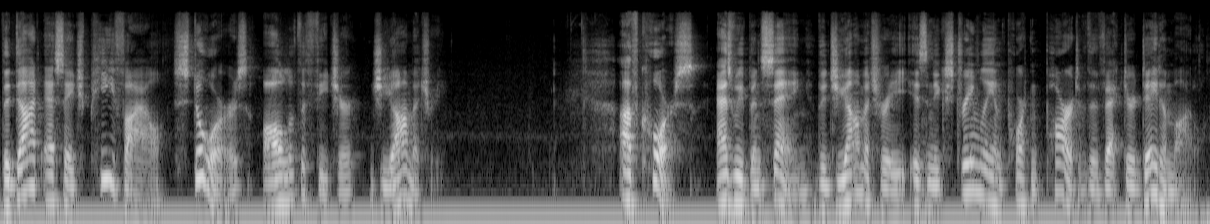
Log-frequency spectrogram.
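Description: A man's voice: mid-range voice, big pitch swings, a little slow, fairly bright tone. A man in his thirties giving an explanatory video lecture as an instructor, emphatically restating and rephrasing his points for clarity.

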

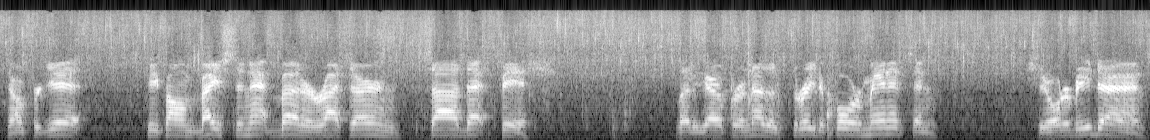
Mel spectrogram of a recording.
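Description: A man's voice: a little high, slow, a little hiss or hum, poor audio. Folksy Southern man cooking at home. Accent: Southern American. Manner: folksy, relaxed, talks to viewers as "guys". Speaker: cooking channel host. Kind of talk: casual cooking demonstration. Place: home kitchen, indoors. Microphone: phone camera.

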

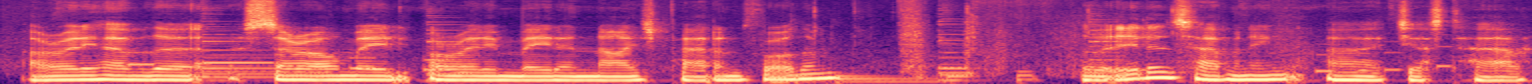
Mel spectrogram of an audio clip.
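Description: Slow-talking Danish man streaming a game. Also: medium pitch. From Denmark. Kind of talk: casual gameplay commentary. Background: guitar music.

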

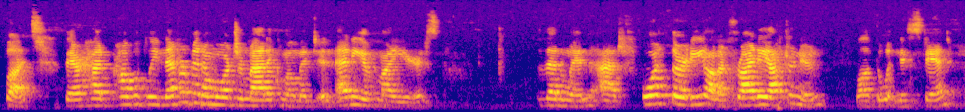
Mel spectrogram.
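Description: A composed, seasoned woman prosecutor, acted by a teenage girl recounts in a measured, formal way on stage. The voice is fairly high and distant, with the echo of a theatre around it. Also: highs cut off, lightly acted. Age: teens. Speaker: student stage actor. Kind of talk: stage monologue. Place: theatre stage before an audience. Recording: echoey theatre, distant camera, background noise.

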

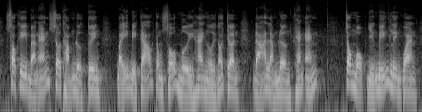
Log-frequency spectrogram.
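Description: A middle-aged man reading scripted news formally as an anchor in a TV studio. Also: mid-range voice.

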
